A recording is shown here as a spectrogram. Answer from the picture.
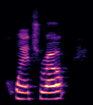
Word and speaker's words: Cointreau: spelled c-o-i-n-t-r-e-a-o so the orange liqueur it is pronounced quantro and this new drink is pronounced cuatro all right so um roxamilla is saying that there's room for cointreau and cuatro um also we need to point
